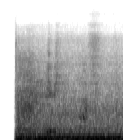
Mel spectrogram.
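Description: Semi truck's engine and road noise droning steadily inside the cab at highway speed, cutting in suddenly a quarter second in.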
